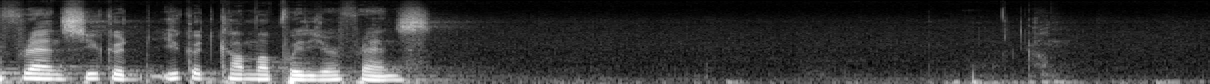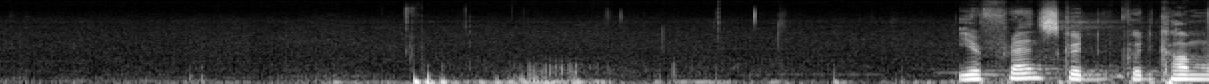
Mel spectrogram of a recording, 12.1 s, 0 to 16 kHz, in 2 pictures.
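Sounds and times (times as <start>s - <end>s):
man's voice over pa: 0.0s - 2.2s
short low rumble: 8.0s - 9.2s
faint clicks: 8.0s - 10.3s.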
